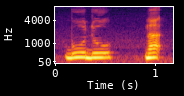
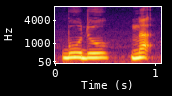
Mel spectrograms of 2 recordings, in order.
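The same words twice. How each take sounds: The two takes are said the same way.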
